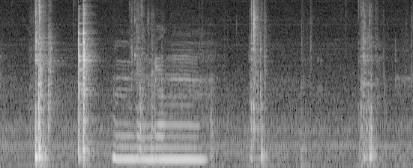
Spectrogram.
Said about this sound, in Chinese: 好，排骨都捞起来之后呢，我们就可以把所有的食材呢全部都丢到电锅的内锅里面。好，那你就先放排骨进来。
